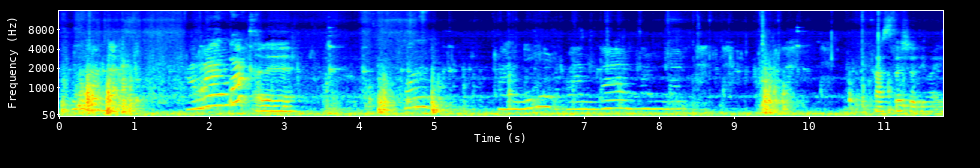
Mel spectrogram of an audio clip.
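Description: Cups and dishes clink on a tray.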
